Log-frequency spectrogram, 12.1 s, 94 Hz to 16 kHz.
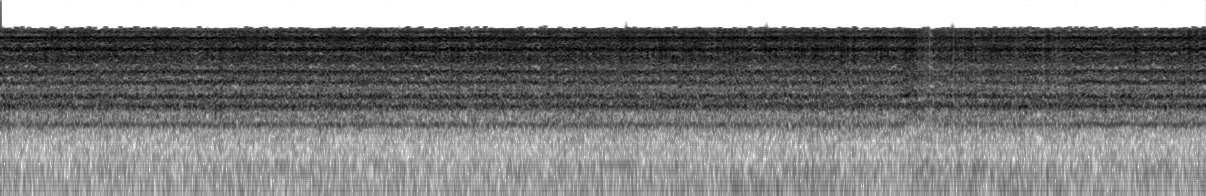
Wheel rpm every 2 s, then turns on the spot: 160, 160, 160, 160, 170, 160.
none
